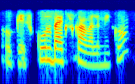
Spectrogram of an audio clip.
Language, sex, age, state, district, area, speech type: Telugu, female, 18-30, Telangana, Ranga Reddy, urban, conversation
